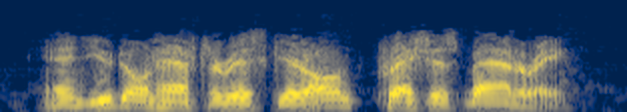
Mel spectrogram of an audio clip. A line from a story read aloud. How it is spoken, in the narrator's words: he spat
